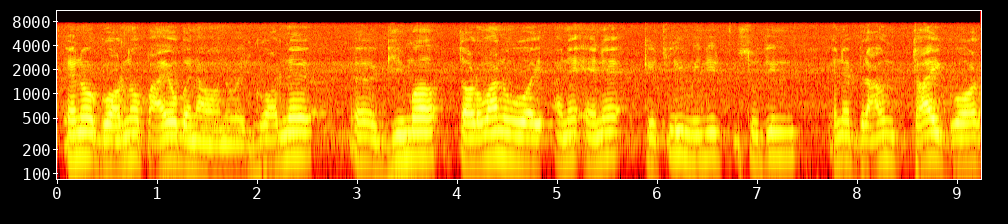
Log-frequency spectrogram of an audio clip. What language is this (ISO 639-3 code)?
guj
